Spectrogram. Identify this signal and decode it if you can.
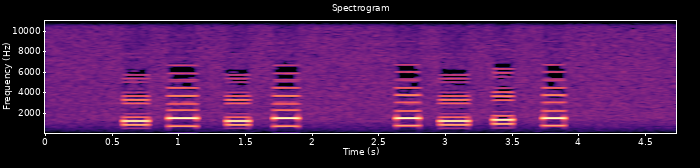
DTMF, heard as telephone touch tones, dialled by hand, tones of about 200 ms. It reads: 7373 6706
